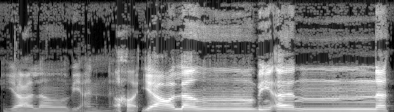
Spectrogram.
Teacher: produce the sound of me but as if like there is a tissue or a paper between your lips. Do not completely close your mouth. · Term: Ikhfa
